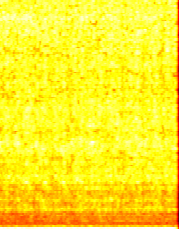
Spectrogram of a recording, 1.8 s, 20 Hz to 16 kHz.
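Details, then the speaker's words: 1973 Chevrolet Camaro (split bumper, mostly original), carburetor idle just adjusted, in drive under load: low, steady, even rumble at about 800 rpm with no misses or stumbles; normal idle in gear. "so we're about 800 RPMs let say yeah that's about right"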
